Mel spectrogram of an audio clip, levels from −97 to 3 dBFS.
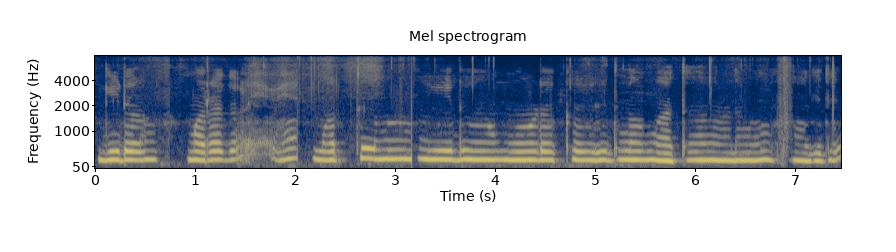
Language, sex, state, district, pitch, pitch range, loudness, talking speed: Kannada, female, Karnataka, Bijapur, 225 Hz, 220-235 Hz, -20 LUFS, 65 wpm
